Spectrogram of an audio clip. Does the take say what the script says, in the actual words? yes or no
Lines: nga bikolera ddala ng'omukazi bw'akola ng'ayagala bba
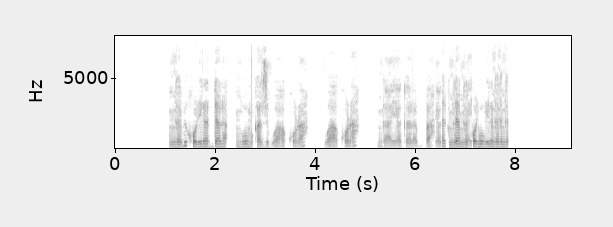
no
